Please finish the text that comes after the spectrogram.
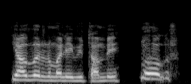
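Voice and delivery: high, rising desperate plea; begging. A narrator's reading. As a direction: beg at his feet. Pinocchio begs at his feet.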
